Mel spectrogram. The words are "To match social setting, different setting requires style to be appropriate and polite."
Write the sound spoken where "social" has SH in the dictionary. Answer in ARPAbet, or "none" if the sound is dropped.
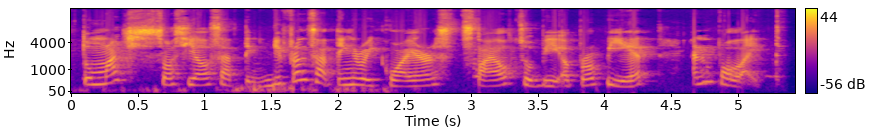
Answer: S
